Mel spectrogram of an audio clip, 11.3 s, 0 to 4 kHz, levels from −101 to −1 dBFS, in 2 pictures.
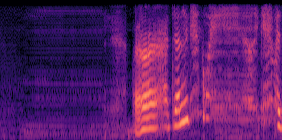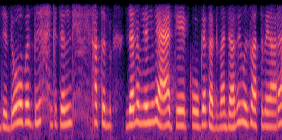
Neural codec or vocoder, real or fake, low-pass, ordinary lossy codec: codec, 16 kHz in and 24 kHz out, 0.8 kbps, FocalCodec, streaming, 65536 codes; fake; 3.6 kHz; none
